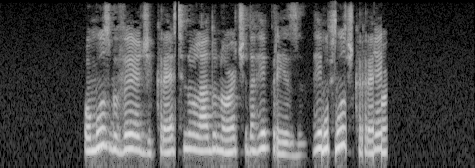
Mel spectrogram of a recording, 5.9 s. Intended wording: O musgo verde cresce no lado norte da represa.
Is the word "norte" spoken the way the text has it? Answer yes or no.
yes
